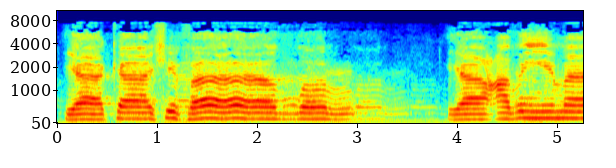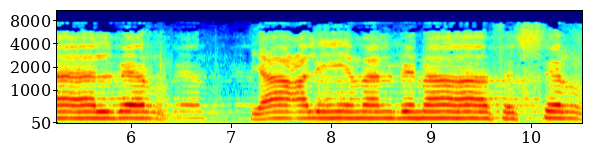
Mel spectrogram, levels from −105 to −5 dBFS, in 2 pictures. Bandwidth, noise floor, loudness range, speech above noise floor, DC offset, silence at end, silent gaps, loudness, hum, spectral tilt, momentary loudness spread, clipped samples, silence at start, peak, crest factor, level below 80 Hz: 7.8 kHz; -43 dBFS; 2 LU; 26 dB; 0.1%; 0 s; none; -17 LUFS; none; -6 dB/octave; 13 LU; under 0.1%; 0.05 s; -4 dBFS; 14 dB; -46 dBFS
